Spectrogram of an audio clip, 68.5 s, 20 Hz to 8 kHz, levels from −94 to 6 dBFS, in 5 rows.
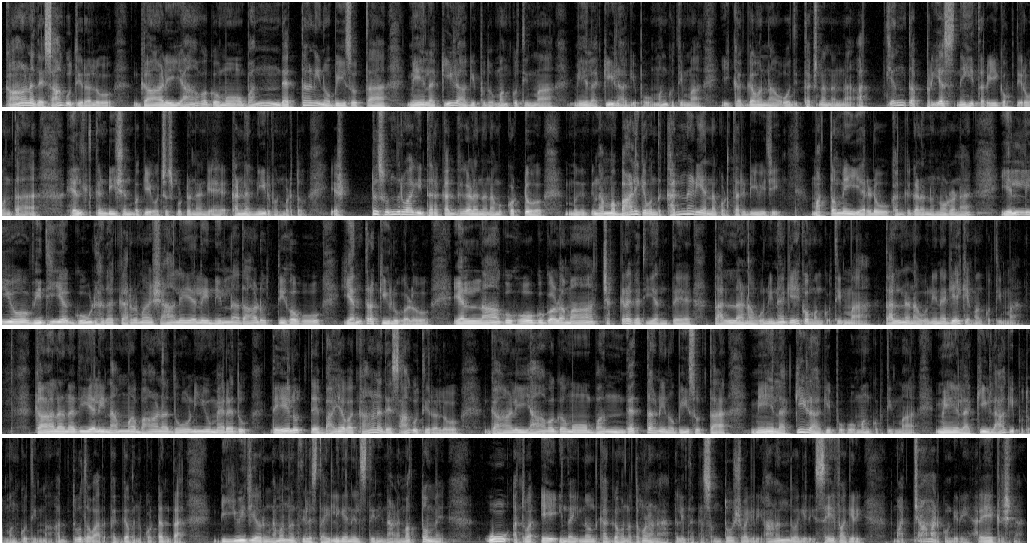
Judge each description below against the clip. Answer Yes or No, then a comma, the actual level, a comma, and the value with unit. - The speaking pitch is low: Yes, low, 105 Hz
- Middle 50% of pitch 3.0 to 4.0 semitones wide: No, average, 4.7 semitones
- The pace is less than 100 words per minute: No, fast, 105 wpm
